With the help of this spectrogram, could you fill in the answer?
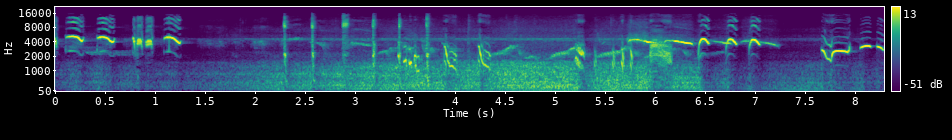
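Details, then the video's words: Tame caged Chinese hwamei of large build, a strong loud singer kept for fighting, gives short bursts of clear whistled notes at the start and end, separated by a quieter, noisy stretch with scattered faint notes. "Chim họa mi thuần - Bộ To - Hót hét rất tốt"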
